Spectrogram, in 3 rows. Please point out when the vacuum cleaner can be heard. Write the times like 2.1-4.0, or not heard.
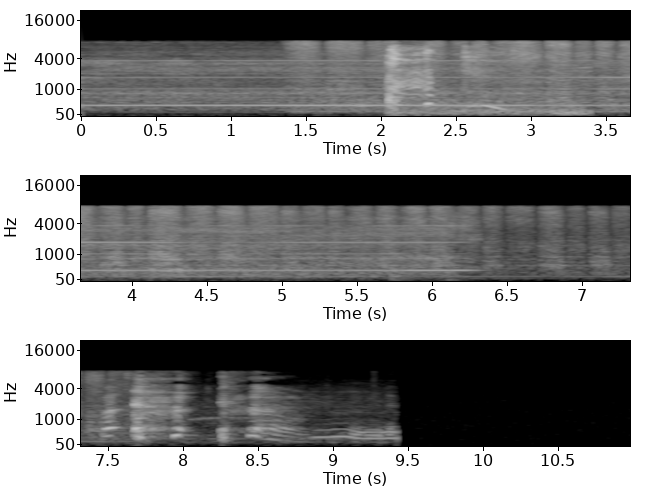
0.0-6.3.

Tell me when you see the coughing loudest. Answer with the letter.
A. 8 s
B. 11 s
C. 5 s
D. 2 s
D.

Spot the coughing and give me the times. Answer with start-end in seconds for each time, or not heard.
2.0-3.4, 7.5-9.4.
